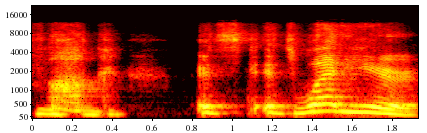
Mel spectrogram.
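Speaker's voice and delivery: loud, high-pitched screamed delivery. Retelling a wet night in the tent: imitating Nevi screaming. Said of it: "all I heard D V scream was".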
